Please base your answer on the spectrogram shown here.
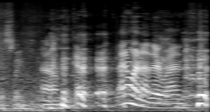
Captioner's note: laughs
